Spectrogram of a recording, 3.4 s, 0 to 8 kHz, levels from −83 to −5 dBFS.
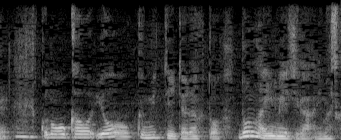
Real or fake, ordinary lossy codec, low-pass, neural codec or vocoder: real; none; none; none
